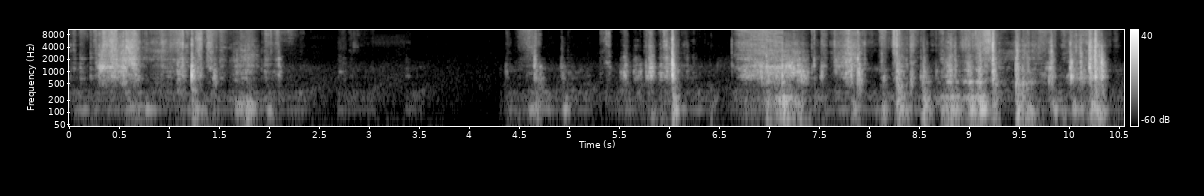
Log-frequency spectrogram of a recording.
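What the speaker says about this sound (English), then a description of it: "So I'm going to get a trimmer, and I'm just going to cut that down." A paper trimmer slices through a piece of paper during crafting, giving several close, scraping, rasping strokes in bursts separated by a quiet gap.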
